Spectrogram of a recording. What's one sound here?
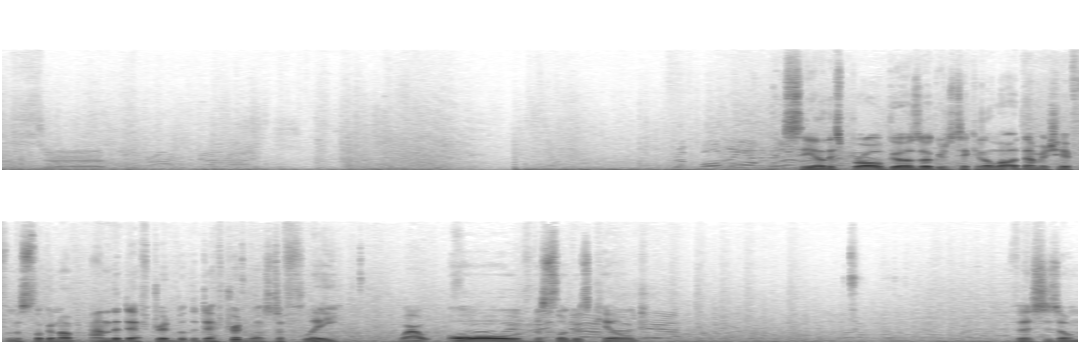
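Guns fire in rapid bursts during a battle.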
